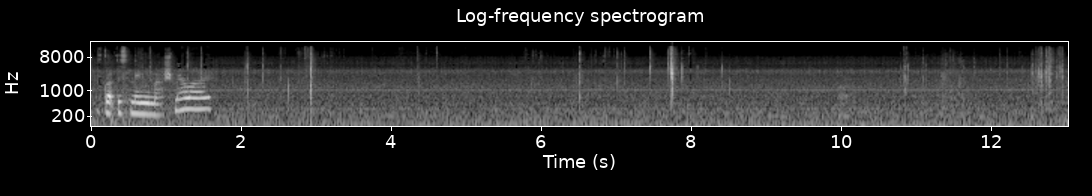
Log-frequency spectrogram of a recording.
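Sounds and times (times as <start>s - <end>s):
background hiss and hum: 0.0s - 13.0s
rustles and clicks of handling: 10.8s - 13.0s.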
